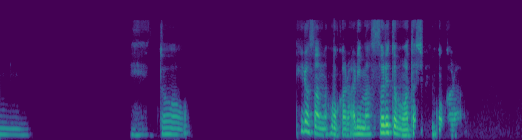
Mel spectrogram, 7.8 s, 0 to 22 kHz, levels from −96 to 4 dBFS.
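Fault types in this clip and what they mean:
Microphone volume stepped up: call software raised input gain twice, so speech and background jump together, by about 6 dB then about 4 dB.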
